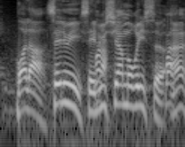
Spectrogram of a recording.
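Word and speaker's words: Morisse: c'est lui c'est Lucien Maurice hein c'est comme les deux prénoms sauf que ça s'écrit pas comme Maurice m o r i de s e c'était évidemment le le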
